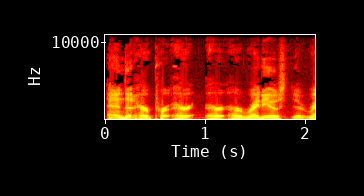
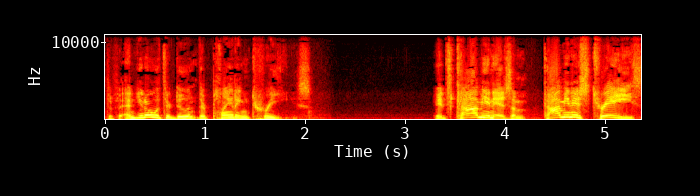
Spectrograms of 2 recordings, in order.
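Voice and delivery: clumsy, bad, put-on New Hampshire accent, swooping; 8 semitones higher than usual. Staying in character during a comedy bit: bad New Hampshire accent. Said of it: "my New Hampshire accent needs work".

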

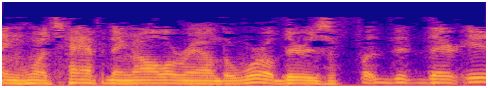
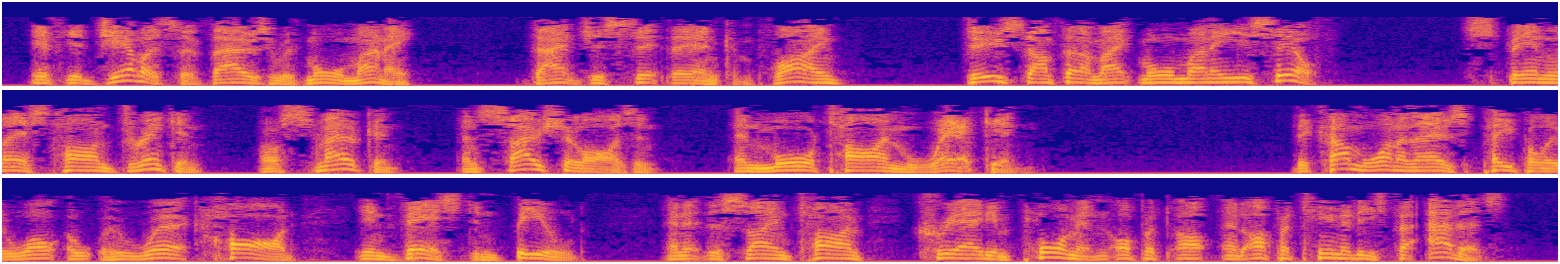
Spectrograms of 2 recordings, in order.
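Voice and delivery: Australian accent, put on for show; 2 semitones higher than usual. Told to go ahead, the speaker delivers someone else's quoted statement in an Australian accent. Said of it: "Do you mind if I do the Australian accent?".

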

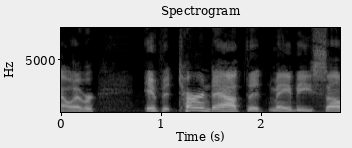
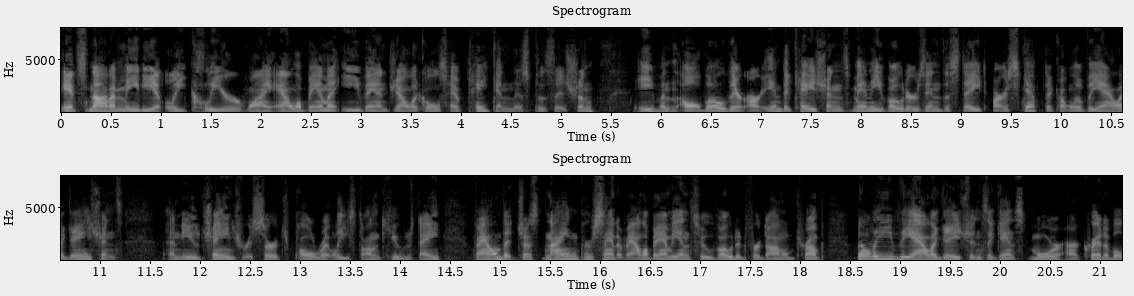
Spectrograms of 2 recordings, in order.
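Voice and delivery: put-on nerdy voice, bookish reading delivery; 7 dB quieter than usual. Reading a news report aloud to the audience, in a nerd voice. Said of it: "I'm going to have to use my nerd voice for this".

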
